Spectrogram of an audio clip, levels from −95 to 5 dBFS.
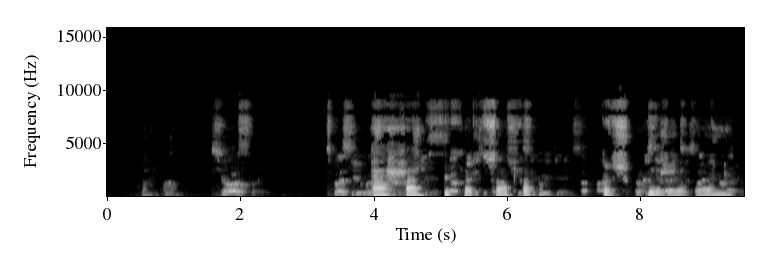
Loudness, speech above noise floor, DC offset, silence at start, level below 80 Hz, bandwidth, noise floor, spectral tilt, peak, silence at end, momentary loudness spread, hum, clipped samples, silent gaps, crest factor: -25 LUFS; over 66 dB; under 0.1%; 1.65 s; -74 dBFS; 9.6 kHz; under -90 dBFS; -5 dB/octave; -4 dBFS; 0.15 s; 19 LU; none; under 0.1%; none; 22 dB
